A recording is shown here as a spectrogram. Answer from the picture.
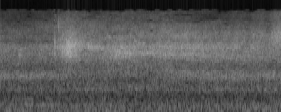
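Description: Cars passing close by on a wet city street: a steady rumble of engines and tyre hiss on wet asphalt, with a brief louder hiss about half a second in.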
